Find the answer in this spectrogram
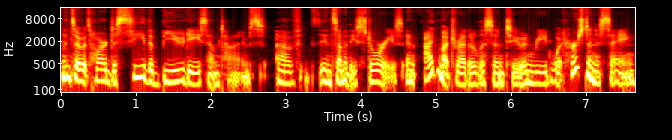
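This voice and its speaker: A plain, everyday voice from a woman, fairly low in pitch, with lively intonation, a moderate pace and hardly any pauses. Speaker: podcast host and biblical scholar. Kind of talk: casual conversation.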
